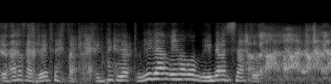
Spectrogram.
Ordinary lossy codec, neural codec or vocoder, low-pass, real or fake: none; codec, 16 kHz, 0.5 kbps, FreqCodec, smaller model; 7.2 kHz; fake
